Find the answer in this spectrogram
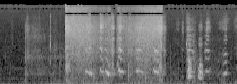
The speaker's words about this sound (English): What was he whimpering for? I'm not sure. Oh, God, you never know with him.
